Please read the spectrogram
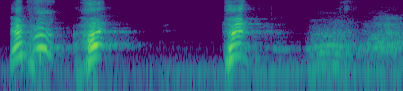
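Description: Three short, high yelps like a dog barking: two quick ones, then a third about a second later, each rising in pitch.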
